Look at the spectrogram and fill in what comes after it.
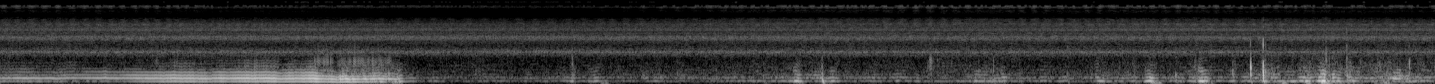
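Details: Honey bees swarming around a massive wild nest as honey hunters approach to take the honey. A deep, wavering drone holds for four seconds and then drops away, followed by a quieter hum broken by scattered knocks and clicks.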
